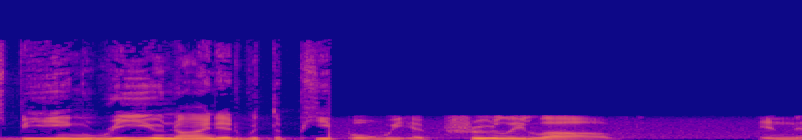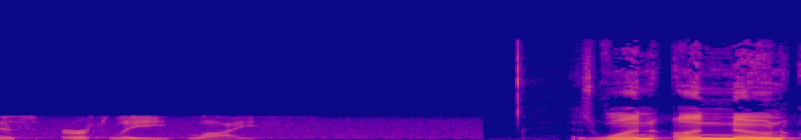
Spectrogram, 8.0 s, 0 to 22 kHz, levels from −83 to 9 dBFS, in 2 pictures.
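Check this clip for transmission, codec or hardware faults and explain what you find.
One fault: from 1.65 s, just after "being reunited with the", to 6.42 s, the input likely switched to a poorer device. That path passes a narrower band and adds noise about 30 dB down. The speech turns dull and boxy and drops about 5 dB, with no gap at the changes.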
